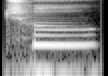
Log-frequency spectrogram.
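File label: "chu" Mandarin, first tone, pronunciation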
